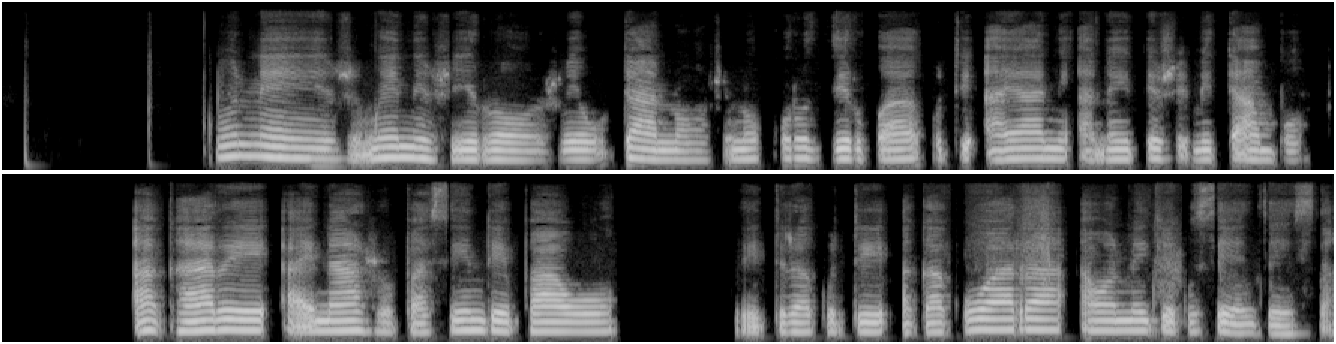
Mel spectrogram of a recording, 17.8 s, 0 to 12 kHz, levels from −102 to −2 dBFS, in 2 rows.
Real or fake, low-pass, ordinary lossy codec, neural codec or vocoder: real; 9.9 kHz; AAC, 64 kbps; none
